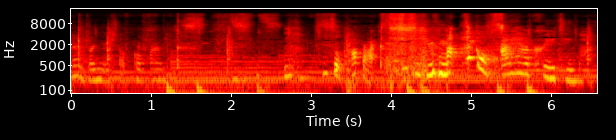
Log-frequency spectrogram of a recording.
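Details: Young woman diagnosed with Tourette syndrome at the Mayo Clinic at age 18, now 19; clip from a compilation tracing her tic progression, with rhyming word-chain and obscene tics and music in the background; Tourette syndrome vocal tics.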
